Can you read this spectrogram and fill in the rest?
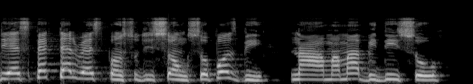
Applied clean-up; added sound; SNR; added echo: none; none; none; none.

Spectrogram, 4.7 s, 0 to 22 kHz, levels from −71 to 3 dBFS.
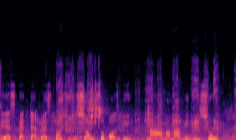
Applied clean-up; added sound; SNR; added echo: none; Bird; 6 dB; none.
